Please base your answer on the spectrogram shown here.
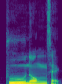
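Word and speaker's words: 분홍: And pink is pun. Now, in terms of pronunciation, the he in the second syllable is barely audible. You can hear it slightly, but it's almost silent. So, it's pun.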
